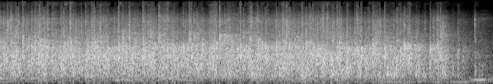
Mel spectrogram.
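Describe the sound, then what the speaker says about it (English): Mourners at a memorial service for Melba Louise Needham applaud in a steady, dense roar of clapping from a full room, holding loud and even before tapering off at the end. "would you please give them a hand clap?"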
